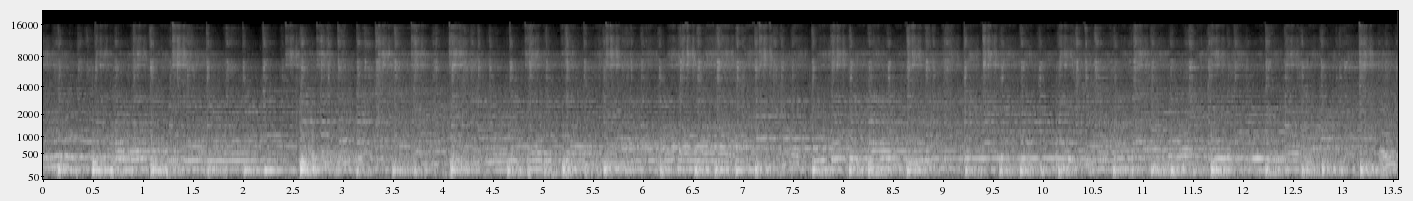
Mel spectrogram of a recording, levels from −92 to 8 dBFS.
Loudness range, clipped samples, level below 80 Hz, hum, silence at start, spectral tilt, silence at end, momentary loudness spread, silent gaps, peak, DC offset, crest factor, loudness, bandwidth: 2 LU; under 0.1%; -50 dBFS; none; 0 s; -6.5 dB/octave; 0 s; 5 LU; none; -2 dBFS; under 0.1%; 20 dB; -22 LUFS; 16.5 kHz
